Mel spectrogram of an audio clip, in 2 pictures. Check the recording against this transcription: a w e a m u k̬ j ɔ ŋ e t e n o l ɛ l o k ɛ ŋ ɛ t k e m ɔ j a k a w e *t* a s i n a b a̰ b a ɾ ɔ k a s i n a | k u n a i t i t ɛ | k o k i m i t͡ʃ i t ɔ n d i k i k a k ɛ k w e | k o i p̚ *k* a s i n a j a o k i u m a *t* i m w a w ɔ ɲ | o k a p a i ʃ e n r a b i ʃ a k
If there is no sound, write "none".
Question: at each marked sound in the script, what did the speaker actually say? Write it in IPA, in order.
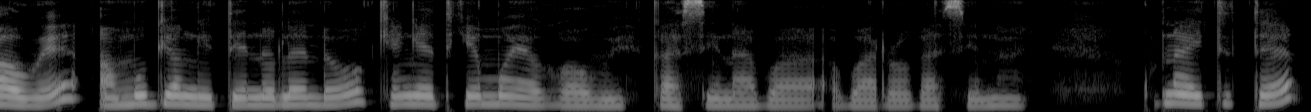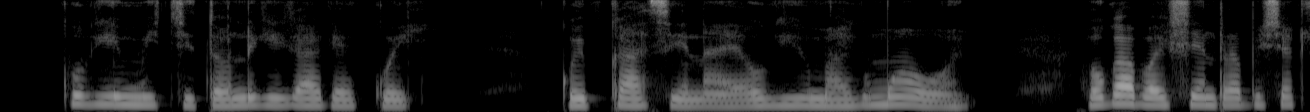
k, k, k

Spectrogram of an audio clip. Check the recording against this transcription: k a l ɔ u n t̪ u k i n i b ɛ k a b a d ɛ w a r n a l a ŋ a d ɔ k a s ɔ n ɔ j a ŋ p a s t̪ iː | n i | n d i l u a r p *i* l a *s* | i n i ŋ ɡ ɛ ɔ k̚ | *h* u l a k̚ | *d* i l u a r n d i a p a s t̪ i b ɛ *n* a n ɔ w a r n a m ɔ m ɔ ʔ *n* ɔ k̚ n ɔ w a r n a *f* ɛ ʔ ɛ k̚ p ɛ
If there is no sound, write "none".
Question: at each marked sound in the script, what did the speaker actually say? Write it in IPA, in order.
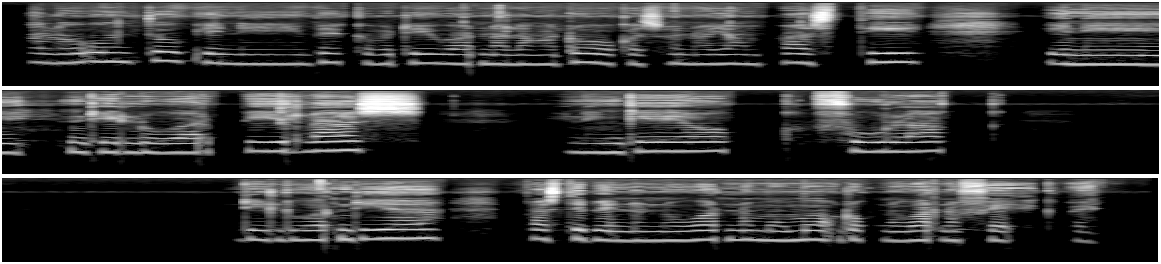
i, s, f, d, n, d, f

